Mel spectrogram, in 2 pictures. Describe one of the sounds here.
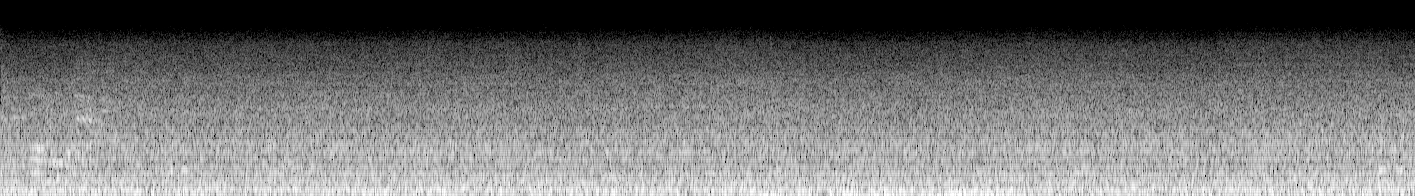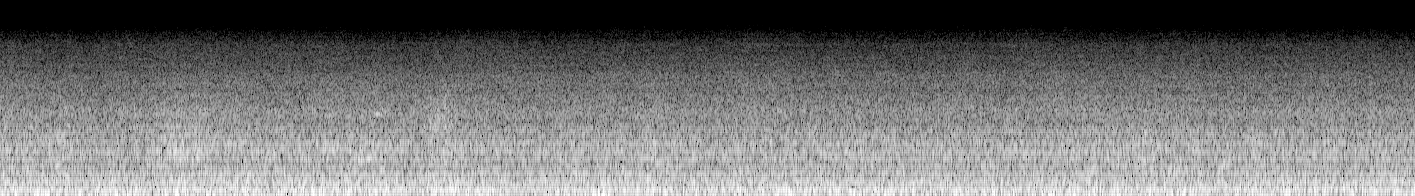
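Wind blows loudly outdoors, rumbling steadily.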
